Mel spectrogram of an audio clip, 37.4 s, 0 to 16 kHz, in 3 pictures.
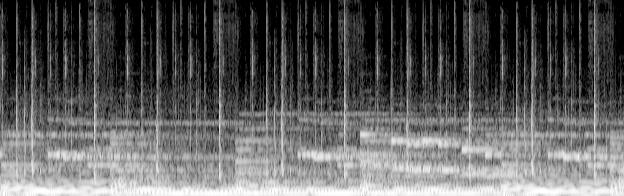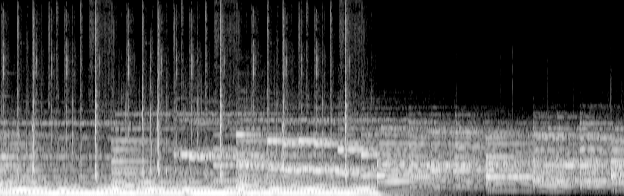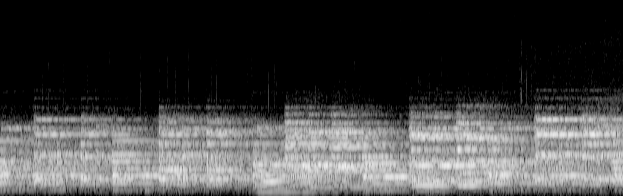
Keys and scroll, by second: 0.1 super+c, 0.3 super+v, 0.7 super+s, 2.5 super+v, 3.0 super+s, 6.5 x, 7.8 p, 9.0 z, 10.2 x, 11.3 k, 15.8 z, 16.2 x, 16.8 super+s, 18.6 z, 19.0 space, 19.7 super+space, 21.0 super+=, 21.8 space, 30.2 x, 30.9 z, 34.0 x, 36.8 z.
